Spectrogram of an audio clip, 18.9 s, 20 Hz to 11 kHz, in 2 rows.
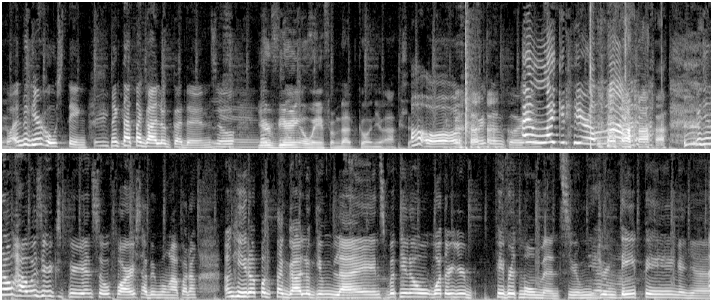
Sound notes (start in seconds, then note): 6.1 chuckles; 7.9 laughter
